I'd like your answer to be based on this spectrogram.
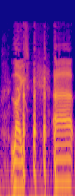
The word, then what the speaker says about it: Lighght: That's how we've been pronouncing it on the show, Lighght, with Topography of Data Erosion.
